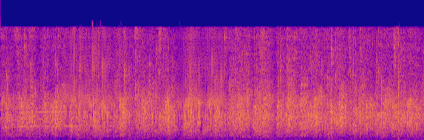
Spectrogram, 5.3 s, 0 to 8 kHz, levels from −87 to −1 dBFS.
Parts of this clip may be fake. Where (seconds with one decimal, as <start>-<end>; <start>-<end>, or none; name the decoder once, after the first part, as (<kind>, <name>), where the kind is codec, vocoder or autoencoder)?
0.8-1.5 (vocoder, BigVGAN v2); 2.2-2.8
